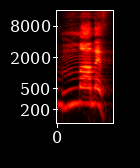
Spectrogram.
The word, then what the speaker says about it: Monmouth: And it's pronounced Monmouth.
